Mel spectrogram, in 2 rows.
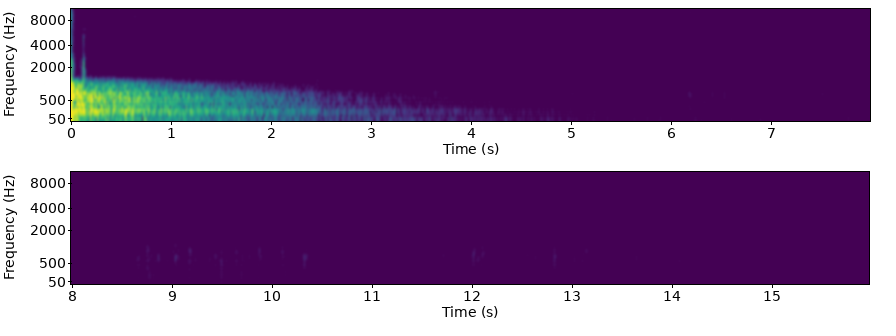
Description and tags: a systematic series: I´ve recorded the pop of a special packaging material several times with different mic settings. Then I decreased the speed of the recordings to 1/2, 1/4, 1/8 and 1/16 reaching astonishing blasting effects. An additional surprising result was the sound of the crumpling of the material which sound like a collapsing brickwall in the slower modes and the natural reverb changes from small room to big hall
